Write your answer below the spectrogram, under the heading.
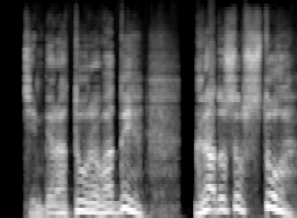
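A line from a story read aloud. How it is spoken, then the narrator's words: Exclaimed. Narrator (Russian): воскликнул я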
